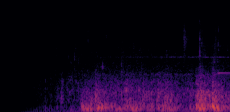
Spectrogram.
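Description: Low rumble of thunder fading in from silence and swelling about a second in.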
